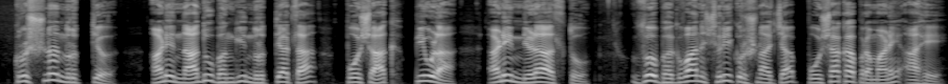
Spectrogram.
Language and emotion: Marathi, neutral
